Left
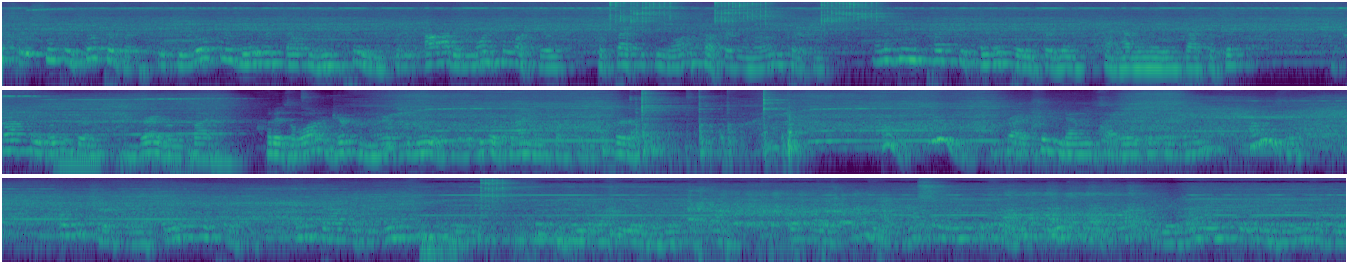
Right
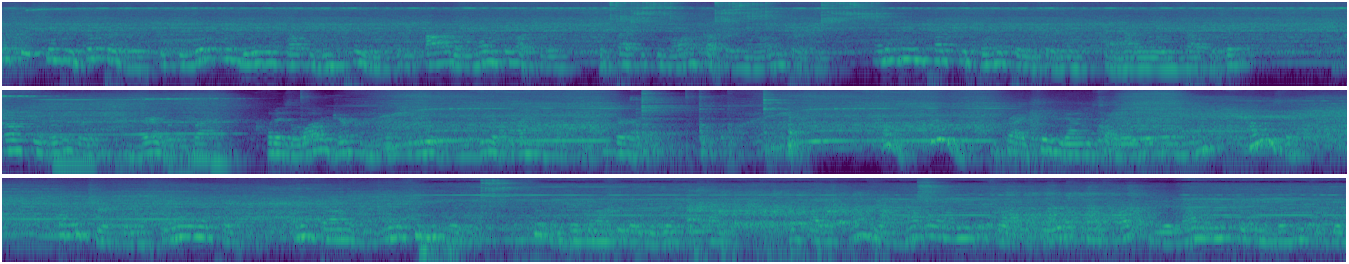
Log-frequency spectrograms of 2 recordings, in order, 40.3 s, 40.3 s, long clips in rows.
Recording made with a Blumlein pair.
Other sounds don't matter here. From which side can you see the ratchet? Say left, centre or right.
left.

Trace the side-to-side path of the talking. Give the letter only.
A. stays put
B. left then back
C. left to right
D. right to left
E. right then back
C.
